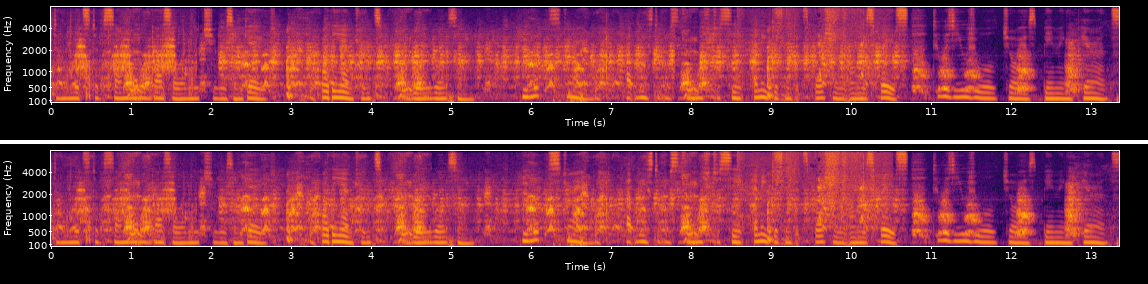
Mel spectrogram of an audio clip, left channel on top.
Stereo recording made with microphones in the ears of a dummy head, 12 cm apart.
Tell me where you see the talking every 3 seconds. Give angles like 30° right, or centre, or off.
40° left, 10° right, 40° right, centre, 30° left.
